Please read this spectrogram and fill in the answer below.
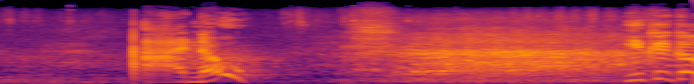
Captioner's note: audience laughing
